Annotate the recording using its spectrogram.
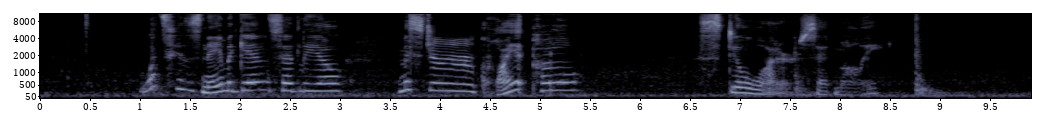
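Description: An older woman reads aloud calmly and expressively, close by.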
